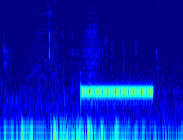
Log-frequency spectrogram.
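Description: A phone call connecting: one steady, clear electronic ring tone sounds for about a second over low background rumble, with no one talking.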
